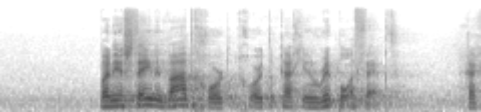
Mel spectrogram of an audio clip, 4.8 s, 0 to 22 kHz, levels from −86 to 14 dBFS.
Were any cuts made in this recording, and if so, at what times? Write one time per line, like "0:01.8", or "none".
none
